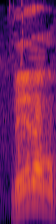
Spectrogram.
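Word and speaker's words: 目: 눈목자는 뭐라고 발음해요? 매라고 발음하죠.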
